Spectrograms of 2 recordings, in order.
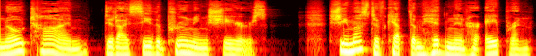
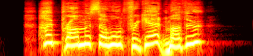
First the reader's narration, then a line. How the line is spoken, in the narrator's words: cried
